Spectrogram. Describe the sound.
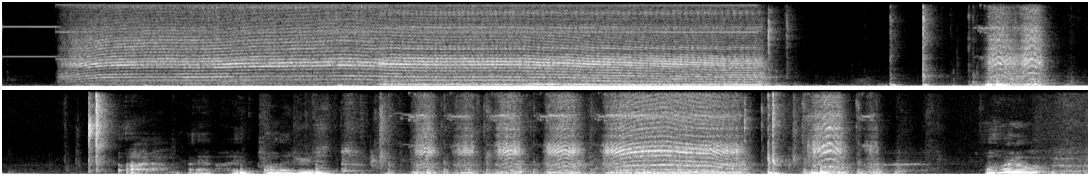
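Whining motor of a power screwdriver driving a screw into a railway track, a steady high-pitched drone lasting about six seconds, followed by people talking.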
